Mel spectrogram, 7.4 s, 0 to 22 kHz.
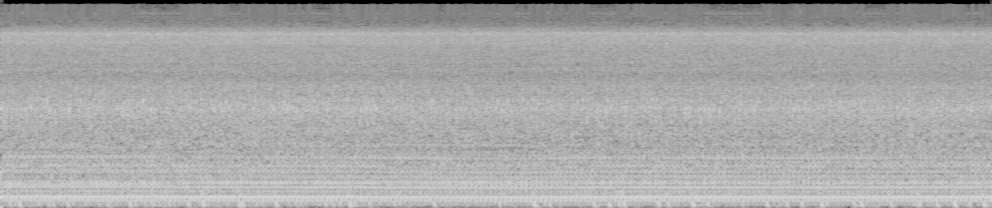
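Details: Rebuilt GEP/Navistar 6.5 diesel (GM design, block cast 2009; Scat crank, bored 30 over, moly pistons and bearings) with Stanadyne DB2831-4911 injection pump, warming toward 180°F; even, steady clatter at settled idle, no misses or knocks; healthy.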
